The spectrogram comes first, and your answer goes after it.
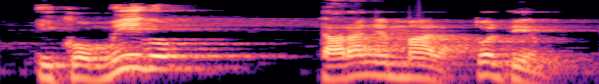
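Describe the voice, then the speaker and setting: A man with very wide pitch swings at a very slow pace, amid audible room echo. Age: 40s. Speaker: pastor. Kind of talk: sermon. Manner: animated.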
